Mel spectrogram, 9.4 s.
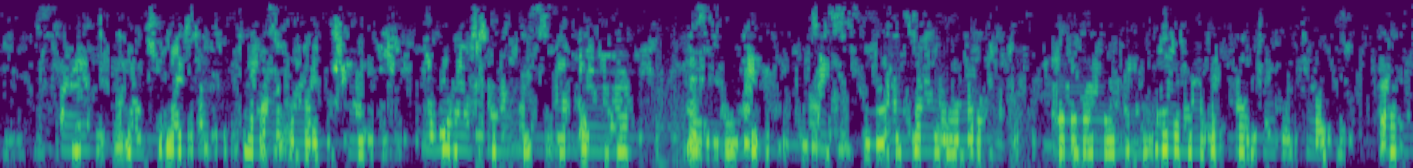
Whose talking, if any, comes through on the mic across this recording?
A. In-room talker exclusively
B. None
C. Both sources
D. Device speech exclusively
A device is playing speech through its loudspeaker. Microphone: D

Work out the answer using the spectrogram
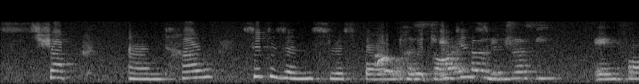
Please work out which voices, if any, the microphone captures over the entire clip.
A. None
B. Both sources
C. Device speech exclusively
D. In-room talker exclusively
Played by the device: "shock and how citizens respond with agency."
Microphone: B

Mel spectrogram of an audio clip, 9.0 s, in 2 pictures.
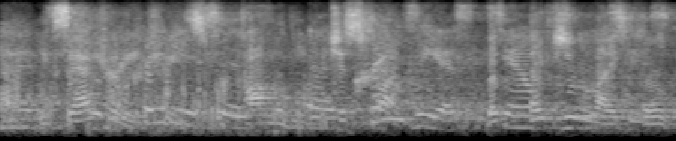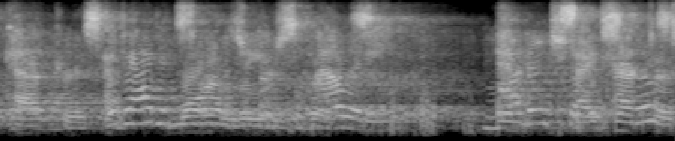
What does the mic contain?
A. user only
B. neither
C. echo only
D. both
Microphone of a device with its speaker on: C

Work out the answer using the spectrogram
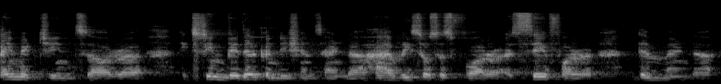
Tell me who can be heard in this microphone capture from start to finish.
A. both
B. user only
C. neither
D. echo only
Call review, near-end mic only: D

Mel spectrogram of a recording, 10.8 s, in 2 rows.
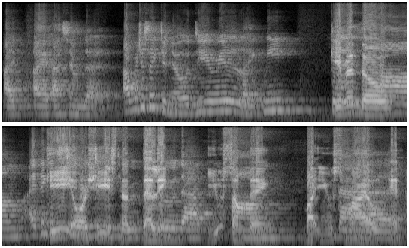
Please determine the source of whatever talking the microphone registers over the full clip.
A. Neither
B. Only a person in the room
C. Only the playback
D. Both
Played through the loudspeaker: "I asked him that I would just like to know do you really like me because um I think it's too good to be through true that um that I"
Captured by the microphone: D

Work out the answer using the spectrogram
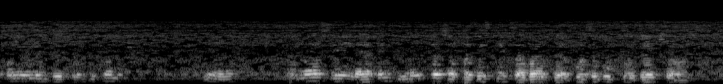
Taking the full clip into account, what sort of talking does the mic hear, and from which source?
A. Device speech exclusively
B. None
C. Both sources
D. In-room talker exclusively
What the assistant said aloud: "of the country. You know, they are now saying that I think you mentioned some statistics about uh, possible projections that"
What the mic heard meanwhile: A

